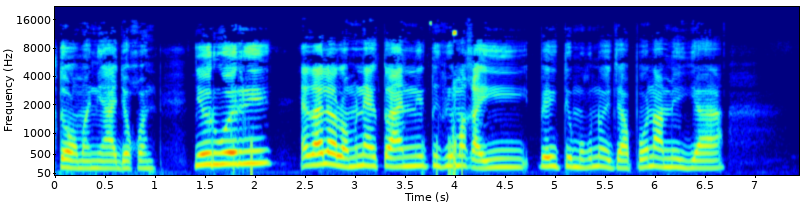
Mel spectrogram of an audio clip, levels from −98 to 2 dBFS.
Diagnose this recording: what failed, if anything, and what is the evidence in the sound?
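DAB burbling in the codec stage, from 1.79 to 1.99 s and again from 3.66 to 4.08 s: short blips of noise over the speech. A few tenths of a percent of bit errors slipped past error correction, corrupting the MP2 audio data so single sub-bands get short blips of noise, unlike dropouts, which leave gaps or muting.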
